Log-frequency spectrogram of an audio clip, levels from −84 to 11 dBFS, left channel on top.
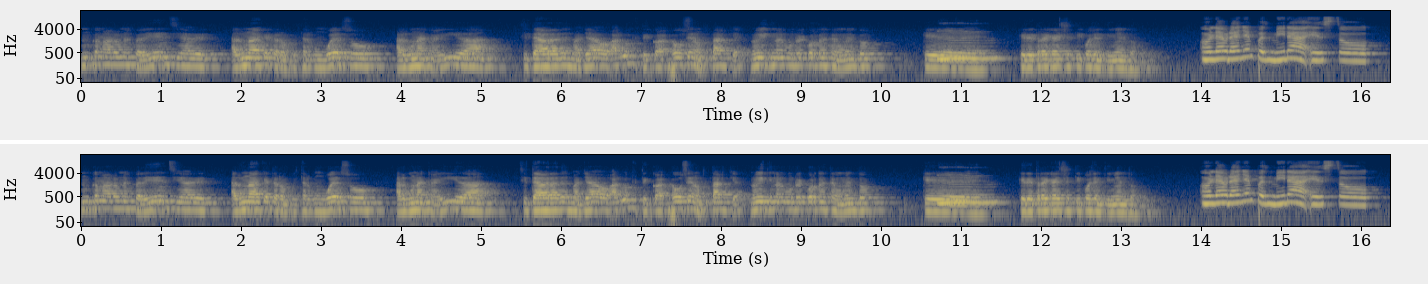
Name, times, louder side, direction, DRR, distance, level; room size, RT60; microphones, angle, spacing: voice 1, 0.0-1.6 1.9-3.6 3.9-5.1 5.5-9.9 10.5-11.2 11.7-13.2, right 1 dB, 80° right, 5 dB, 3.7 m, -20 dB
voice 2, 10.7-11.5 14.0-16.1, equal, 5° right, 12 dB, 0.5 m, -18 dB
25.0 x 9.4 x 5.5 m, 0.77 s
head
